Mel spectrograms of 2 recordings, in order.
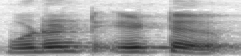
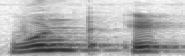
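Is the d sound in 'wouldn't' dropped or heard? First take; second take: heard; dropped. First: The d sound in wouldn't is clearly heard. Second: The d sound in wouldn't is dropped. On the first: "పాటించేటటువంటి దేశాలు కూడా ఉన్నాయి" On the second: "proper pronunciation అండి"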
